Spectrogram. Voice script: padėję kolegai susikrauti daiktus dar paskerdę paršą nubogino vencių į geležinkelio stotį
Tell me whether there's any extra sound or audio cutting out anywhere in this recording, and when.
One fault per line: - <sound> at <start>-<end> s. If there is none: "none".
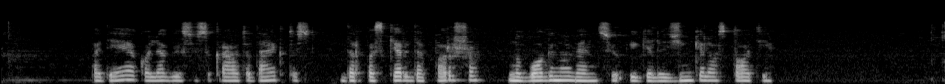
none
